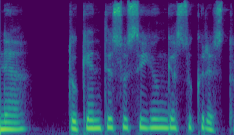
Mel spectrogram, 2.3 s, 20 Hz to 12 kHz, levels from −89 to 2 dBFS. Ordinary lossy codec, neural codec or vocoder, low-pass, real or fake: Opus, 24 kbps; none; 10.8 kHz; real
